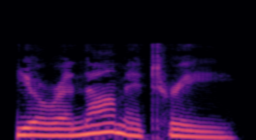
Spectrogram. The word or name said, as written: uranometry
